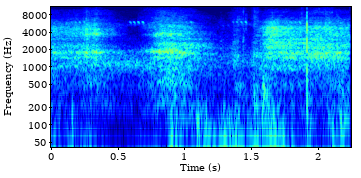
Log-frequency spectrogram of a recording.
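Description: A car approaching along the highway, its road noise faintly swelling, with a low rumble underneath.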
